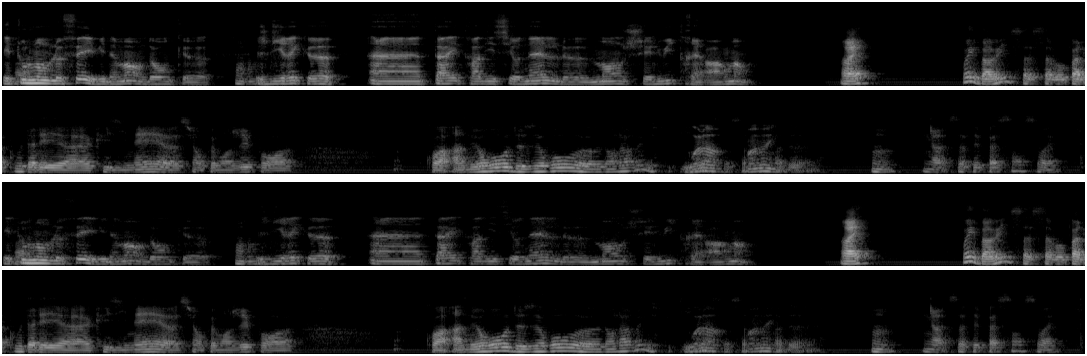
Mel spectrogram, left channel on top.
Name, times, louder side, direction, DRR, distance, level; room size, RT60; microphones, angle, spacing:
voice 1, 0.0-2.1 2.5-3.4 3.7-7.5 17.6-18.7, left 4 dB, 75° left, 0.4 m, -37 dB
voice 2, 9.6-14.4 15.1-17.4 17.6-17.9 18.6-19.0 19.5-19.8 20.0-21.6, equal, 10° right, 0.4 m, -36 dB
4.9 x 2.7 x 2.5 m
head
